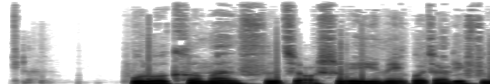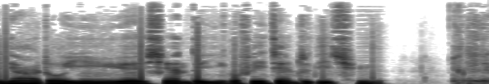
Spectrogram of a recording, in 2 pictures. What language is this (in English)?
Chinese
